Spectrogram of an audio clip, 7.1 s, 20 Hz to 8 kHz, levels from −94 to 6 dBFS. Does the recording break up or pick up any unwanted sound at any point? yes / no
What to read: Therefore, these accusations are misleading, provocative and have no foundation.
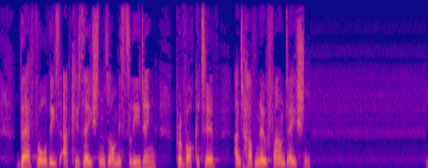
no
